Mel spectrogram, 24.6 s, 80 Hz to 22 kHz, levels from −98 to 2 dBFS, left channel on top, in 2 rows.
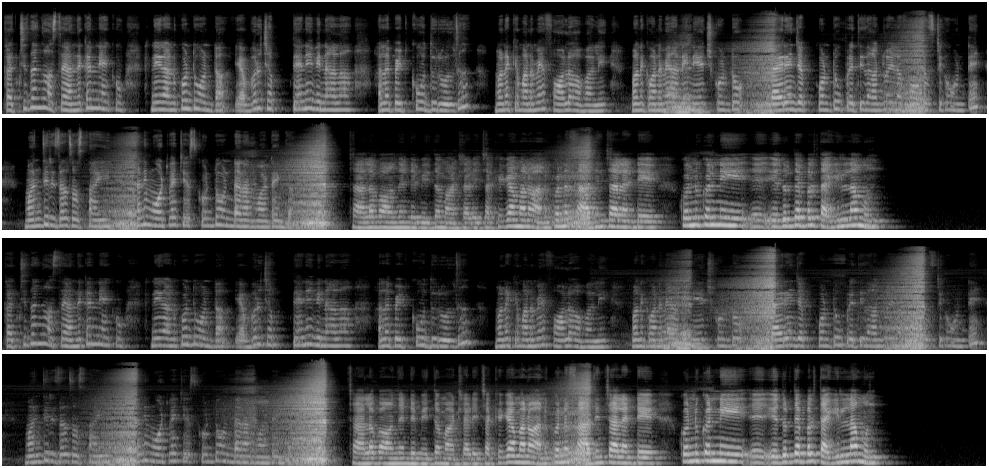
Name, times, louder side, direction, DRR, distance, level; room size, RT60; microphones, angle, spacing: voice 1, 0.0-5.9 6.2-12.3 12.6-16.0, left 4 dB, 55° left, 0.6 m, -38 dB
sound 1, 8.0-8.6 9.0-9.7 10.8-11.5 13.3-14.0 15.2-16.4 18.9-19.7, right 4 dB, 30° right, 0.5 m, -33 dB
voice 2, 8.2-8.8 16.7-23.2, right 3 dB, 60° right, 1.6 m, -30 dB
11.0 x 4.4 x 6.9 m
head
